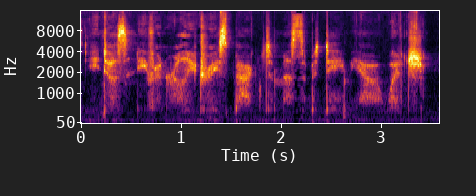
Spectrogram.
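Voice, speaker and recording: A woman hosting ASMR, whispering a scripted explainer in a breathy, deliberate way with measured pauses between phrases. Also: pushed and bright. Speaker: ASMR host.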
